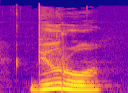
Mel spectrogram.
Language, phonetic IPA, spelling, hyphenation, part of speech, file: Ukrainian, [bʲʊˈrɔ], бюро, бю‧ро, noun, Uk-бюро.ogg
- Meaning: office, bureau, agency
